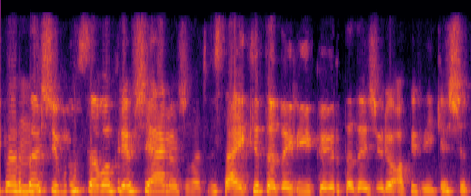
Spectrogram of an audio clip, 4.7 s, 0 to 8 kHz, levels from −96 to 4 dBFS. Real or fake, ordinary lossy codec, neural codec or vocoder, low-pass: fake; AAC, 48 kbps; vocoder, 44.1 kHz, 80 mel bands, Vocos; 7.2 kHz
